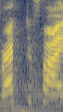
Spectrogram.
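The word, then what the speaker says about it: Rektify: info@ rectify doai and rectify is spelled r e KT ify kind of like wreck and crypto like you have a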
